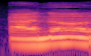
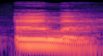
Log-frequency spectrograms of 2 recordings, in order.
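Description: First: انا read with a long final alif; انا with its written alif sounded out, as a mistake; wrong long reading. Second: انا with a short final a, alif silent; انا clipped short, the final alif not read; short ana. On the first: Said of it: "ما این را انا نمیخوانیم". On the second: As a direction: say انا like alif-nun with fatha, no long a. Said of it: "انا بخوانین". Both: Shown as a demonstration.

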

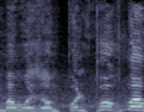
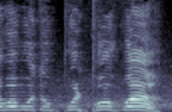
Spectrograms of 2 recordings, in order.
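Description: First: Said in the usual way. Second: Shouted cheer, pitched up high. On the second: Real, not acted. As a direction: yell it out to cheer him on. Cheering on a player.

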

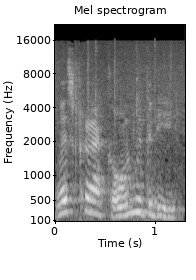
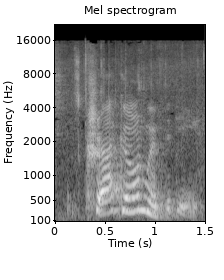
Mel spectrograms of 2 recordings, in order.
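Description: First: Said in the usual way. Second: Put-on light Scottish accent, brisk; a hint of a Scottish accent. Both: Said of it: "say that in a Scottish accent".

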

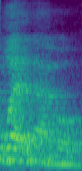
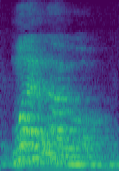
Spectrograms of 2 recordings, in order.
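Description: First: Said in the usual way. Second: Muérdago said slowly as mué-rda-go, each syllable apart; muérdago separado en sílabas; split into syllables. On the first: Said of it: "Fíjense, por ejemplo". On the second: Shown as a demonstration. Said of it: "Si yo lo separo es muérdago".

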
